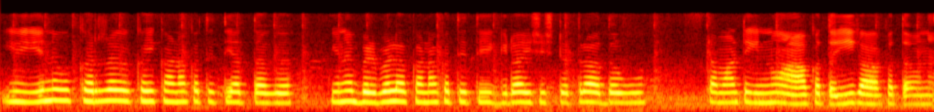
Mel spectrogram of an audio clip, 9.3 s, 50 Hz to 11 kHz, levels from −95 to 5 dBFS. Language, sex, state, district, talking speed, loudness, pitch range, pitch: Kannada, female, Karnataka, Dharwad, 135 wpm, -16 LUFS, 250-275 Hz, 265 Hz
